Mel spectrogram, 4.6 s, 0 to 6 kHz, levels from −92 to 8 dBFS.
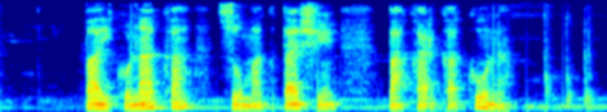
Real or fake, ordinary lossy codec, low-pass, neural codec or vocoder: real; Opus, 24 kbps; 5.4 kHz; none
